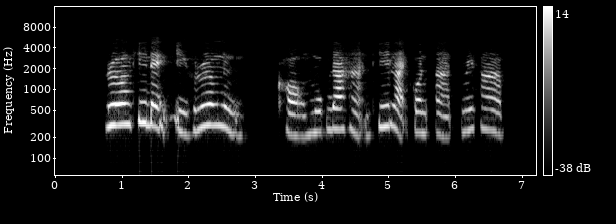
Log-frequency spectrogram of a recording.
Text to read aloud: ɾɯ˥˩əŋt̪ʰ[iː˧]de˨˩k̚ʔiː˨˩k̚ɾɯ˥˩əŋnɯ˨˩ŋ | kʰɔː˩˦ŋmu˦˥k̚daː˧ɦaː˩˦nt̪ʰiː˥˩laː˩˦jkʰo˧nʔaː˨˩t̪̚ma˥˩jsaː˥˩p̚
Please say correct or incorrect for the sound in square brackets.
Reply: incorrect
